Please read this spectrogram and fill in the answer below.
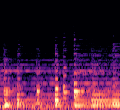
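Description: A freshly tuned grand piano being played: chords and notes struck about three times a second, ringing on between strikes.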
